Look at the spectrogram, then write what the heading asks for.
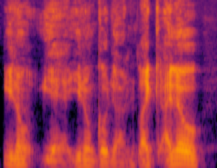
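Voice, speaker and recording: A man's voice: lowish voice, moderate pace. A man chatting as a guest on a live show, joking and laughing easily. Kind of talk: casual live chat.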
